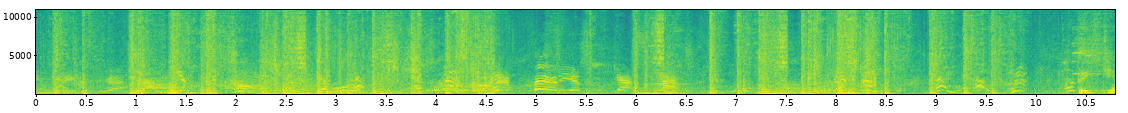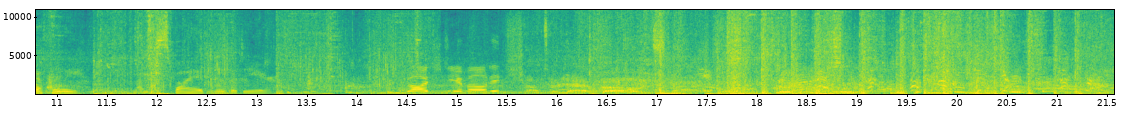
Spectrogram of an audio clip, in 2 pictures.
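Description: Blades hack and slash repeatedly in a chaotic melee.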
